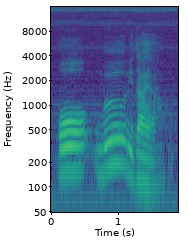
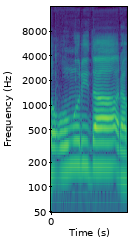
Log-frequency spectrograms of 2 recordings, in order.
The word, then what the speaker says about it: 오므리다: 자 오므리다 오물 이다야 오므리다 따라서 오므리다 해야지 이걸 자꾸 오므리다 해서는 안 되겠다 또 잠그다 잠그다 잠그다 자꾸 잠그다 잠구다 하면 안 되겠다 또 물에 담구다 담그다 담그다 담그다가 아니라 담그다 또 이을 치루다 치르다 치르다 그래서 이런 말들 우리가 의로 의로 발음해야 되는데 자꾸 원순 몸 우로 잘못 발음하고 표기하는 걸 조심하자이 말이에요 그래 잠그다 담그다 치르다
